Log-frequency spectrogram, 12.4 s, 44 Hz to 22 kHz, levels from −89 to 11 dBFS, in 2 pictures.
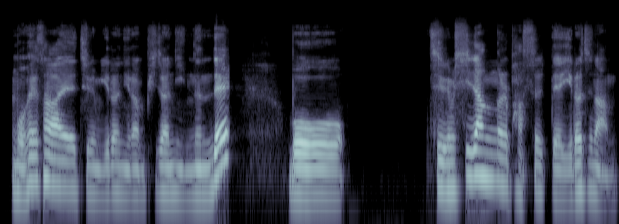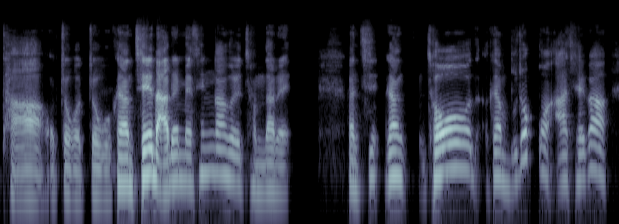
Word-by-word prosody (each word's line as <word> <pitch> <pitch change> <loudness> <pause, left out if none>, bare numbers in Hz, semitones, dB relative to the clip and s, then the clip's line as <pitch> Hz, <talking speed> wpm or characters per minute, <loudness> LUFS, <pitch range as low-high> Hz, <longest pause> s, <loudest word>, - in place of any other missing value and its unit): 뭐 105 +2 -1
회사에 140 -4 +3
지금 110 -4 -9
이런, 110 +1 -7
이런 100 -1 -6
비전이 110 0 -5
있는데 105 +2 +4 0.6
뭐 105 -1 +5 0.8
지금 125 -1 -1
시장을 160 -1 +2
봤을 115 -4 -9
때 105 -2 -5
이러진 115 +4 -3
않다." 85 -5 -3
어쩌고, 95 - -8
어쩌고 100 +1 -9
그냥 140 +6 +2
제 170 +7 +7
나름의 150 -1 +5
생각을 175 -3 -5
전달해 120 -4 -7 0.6
그냥 135 -2 -5
지 165 +4 -11
그냥 165 +1 +1 0.2
저 200 +4 +5 0.2
그냥 165 -3 -5
무조건 195 - -4
"아 150 - -5
제가 160 +6 -4
130 Hz, 300 characters per minute, -24 LUFS, 105-160 Hz, 0.8 s, 제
